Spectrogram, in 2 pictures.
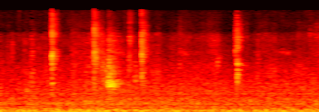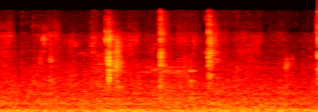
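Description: Close-miked eating sounds: a person chewing, with a handful of short wet mouth clicks and smacks at irregular moments.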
